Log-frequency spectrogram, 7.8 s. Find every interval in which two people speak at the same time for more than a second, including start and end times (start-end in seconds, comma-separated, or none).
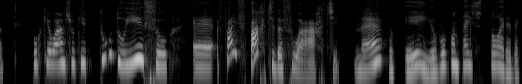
none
